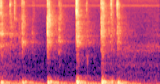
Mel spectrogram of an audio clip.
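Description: Typing on a computer keyboard: a handful of separate, irregularly spaced key clicks.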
